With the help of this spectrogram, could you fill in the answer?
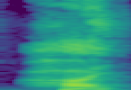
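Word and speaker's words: high: जी एच, किसी word के अंत में जी एच या जी एच टी हो तो जी एच साइलेंट होता है। एग्जाम्पल देखिए, हाई ऊंचा, थाई रान को बोलते हैं।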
